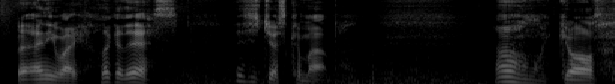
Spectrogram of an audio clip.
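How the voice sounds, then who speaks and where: His pitch rises and falls very widely. The man delivers his words fairly slowly. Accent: West Country. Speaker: metal detectorist vlogger. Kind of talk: casual outdoor vlog commentary. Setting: outdoors in a field. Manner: animated.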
